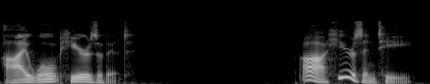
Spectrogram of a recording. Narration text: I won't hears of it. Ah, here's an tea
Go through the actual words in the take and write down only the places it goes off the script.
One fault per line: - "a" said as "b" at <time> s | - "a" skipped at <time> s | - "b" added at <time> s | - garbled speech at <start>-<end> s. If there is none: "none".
none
